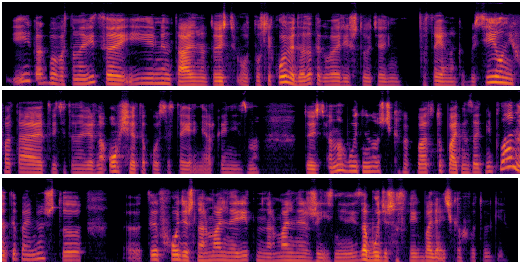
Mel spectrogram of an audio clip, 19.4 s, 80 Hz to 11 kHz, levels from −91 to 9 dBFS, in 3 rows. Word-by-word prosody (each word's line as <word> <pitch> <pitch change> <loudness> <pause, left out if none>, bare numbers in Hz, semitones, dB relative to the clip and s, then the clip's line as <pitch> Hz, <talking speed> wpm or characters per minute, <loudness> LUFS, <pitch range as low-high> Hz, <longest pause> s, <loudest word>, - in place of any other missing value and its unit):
и 285 -3 -4
как 185 -7 -6
бы 190 -2 -4
восстановиться 170 +3 +1
и 185 +4 0
ментально. 140 -8 +2
То 135 +2 -9
есть 135 0 +5
вот 130 -2 -13
после 150 +1 -1
ковида, 180 -9 +4
да, - - +1
ты 175 - -8
говоришь, 130 -1 -5
что 135 - 0
у - - -10
тя 130 - -7
н 125 -1 -17 0.2
постоянно 130 -3 -1
как - - -28
бы 125 0 -16
сил 220 - +6
не 190 -3 -2
хватает, 155 -4 -2
ведь 145 -2 -7
это, 145 - -19
наверно, 140 0 -6
общее 185 -6 +4
такое 135 - -12
состояние 130 - -5
организма. 140 - -7 0.5
То - - -9
есть 135 +2 +5
оно 200 +7 -3
будет 190 -1 -5
немножечко 175 -2 +1
как 160 -1 -16
бы 155 -2 0
отступать 155 -2 0
на 145 - -11
задний 160 +4 -7
план, 325 - +3
и - - -1
ты 195 - -9
поймешь, 190 +4 -7
что, 160 -3 0 0.6
э, - - -16
ты 180 0 -1
входишь 175 -3 +3
в - - -21
нормальный 150 0 -1
ритм 160 0 -2
нормальной 145 +1 -4
жизни 130 0 -2
и - - -10
забудешь 155 -5 +6
о - - -2
своих 140 0 -2
болячках 140 -1 +1
в - - -20
итоге. 145 +3 -22
150 Hz, 190 wpm, -22 LUFS, 140-180 Hz, 0.6 s, сил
